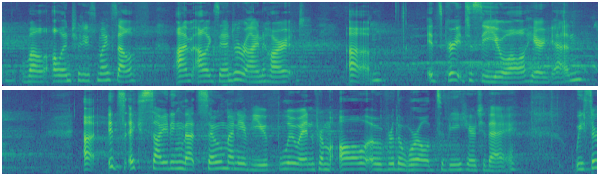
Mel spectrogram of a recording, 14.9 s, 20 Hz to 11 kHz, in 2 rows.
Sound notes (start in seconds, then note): 5.0 cheering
